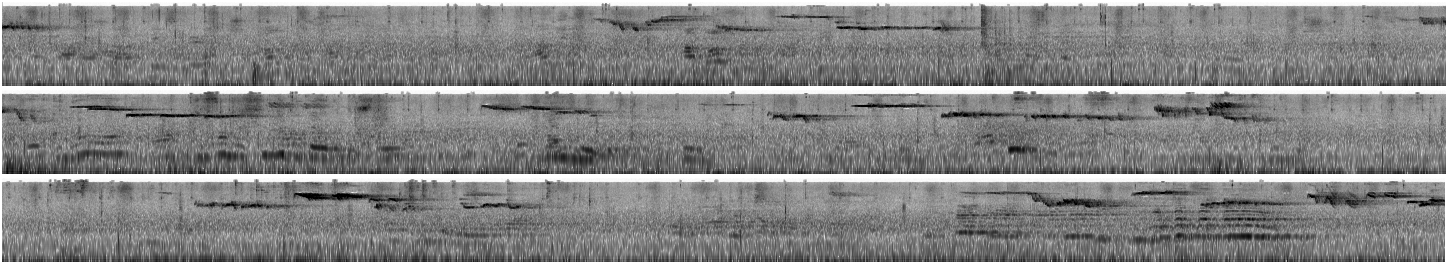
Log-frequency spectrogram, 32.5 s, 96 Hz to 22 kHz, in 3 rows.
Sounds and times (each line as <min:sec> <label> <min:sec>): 0:00.0 Birds 0:32.4
0:00.0 Walk 0:32.4
0:00.0 pedestrian 0:32.4
0:00.0 pupils meeting 0:32.4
